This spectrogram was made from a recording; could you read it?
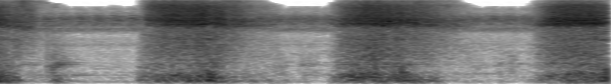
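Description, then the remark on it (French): A voice imitates a swimmer's underwater glide, the dolphin undulation, with breathy, hissing whooshes: three rhythmic swells that rise and fall in loudness, with no words spoken. “c'est de faire soi-même les bruits avec sa bouche”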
